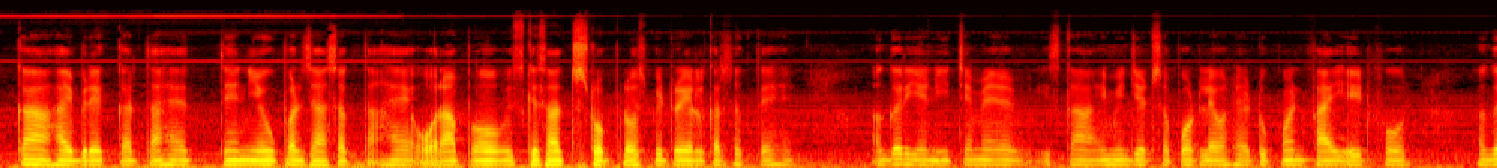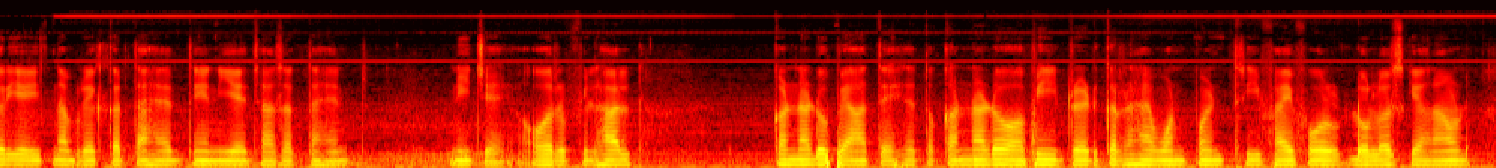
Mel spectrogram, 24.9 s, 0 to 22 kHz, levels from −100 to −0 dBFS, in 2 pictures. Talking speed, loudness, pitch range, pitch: 165 wpm, -31 LUFS, 105-110 Hz, 105 Hz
